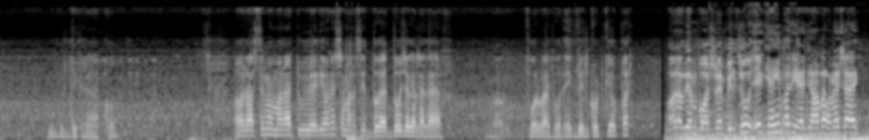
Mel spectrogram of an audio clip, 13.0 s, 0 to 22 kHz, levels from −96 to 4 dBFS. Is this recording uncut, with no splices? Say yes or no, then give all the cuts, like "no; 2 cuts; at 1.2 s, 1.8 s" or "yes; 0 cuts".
no; 1 cut; at 9.9 s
